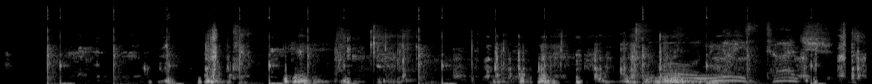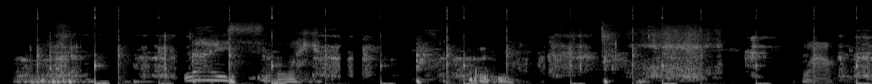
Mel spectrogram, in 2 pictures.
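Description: A ping-pong ball clicks sharply against paddles and a table in quick rallies.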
